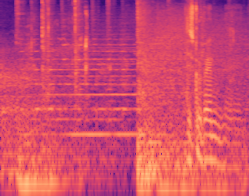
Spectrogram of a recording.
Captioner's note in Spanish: ruido al entrar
